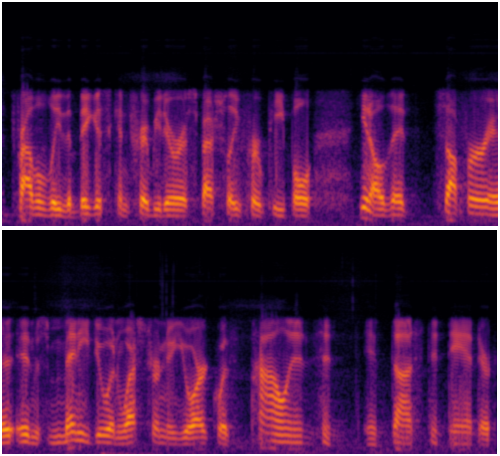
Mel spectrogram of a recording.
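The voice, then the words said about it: Buffalo accent. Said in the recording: “That was a Buffalo accent. That wasn't a plugged nose accent.”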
